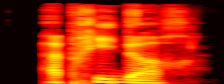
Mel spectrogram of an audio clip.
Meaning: over the odds, very dearly
- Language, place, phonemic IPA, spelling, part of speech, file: French, Lyon, /a pʁi d‿ɔʁ/, à prix d'or, adverb, LL-Q150 (fra)-à prix d'or.wav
